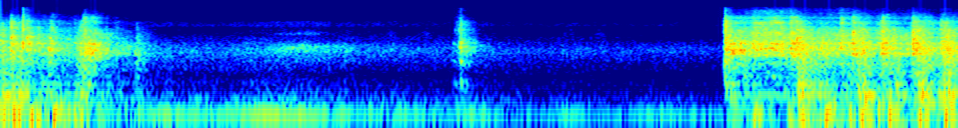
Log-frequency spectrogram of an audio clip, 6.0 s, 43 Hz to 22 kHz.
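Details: 2011 Polaris Sportsman 550 XP EFI on cold startup: fires, stumbles and dies within a second, then catches and settles into an uneven idle; TPS, IAC, TMAP, valve clearance, timing, spark plug and 43 psi fuel pressure checked good; cause unknown.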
